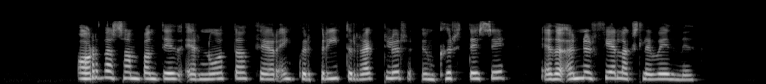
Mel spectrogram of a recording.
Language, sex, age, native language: Icelandic, female, 30-39, Icelandic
